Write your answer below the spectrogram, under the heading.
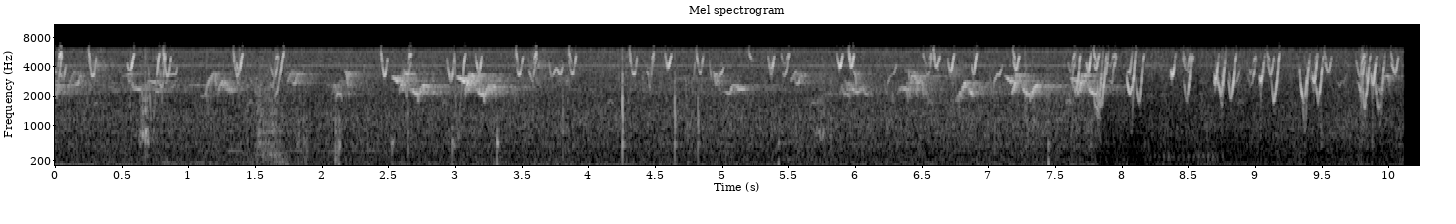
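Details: Nestling birds calling while they wait for both parents to bring food, giving a busy stream of high, sharp chirps and brief squeaky notes from several chicks at once, with a steady low hum underneath.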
